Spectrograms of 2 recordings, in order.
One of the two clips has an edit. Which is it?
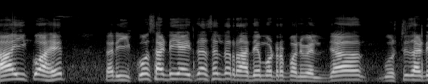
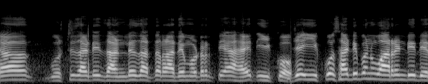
second; 1 cut; at 2.9 s

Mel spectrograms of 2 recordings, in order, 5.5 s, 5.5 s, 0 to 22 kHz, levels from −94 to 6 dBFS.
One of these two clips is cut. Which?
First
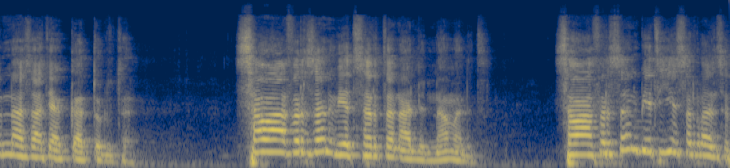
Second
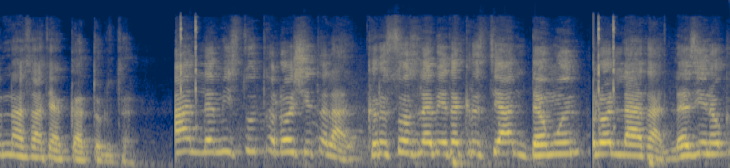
second; 2 cuts; at 1.3 s, 4.4 s

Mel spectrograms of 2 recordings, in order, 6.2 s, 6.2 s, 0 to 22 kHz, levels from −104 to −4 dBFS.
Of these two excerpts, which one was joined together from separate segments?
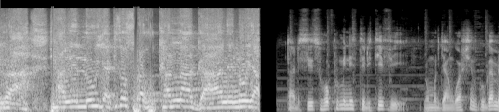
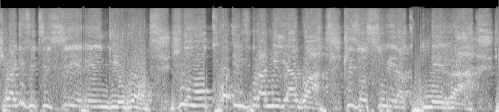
first; 1 cut; at 3.4 s

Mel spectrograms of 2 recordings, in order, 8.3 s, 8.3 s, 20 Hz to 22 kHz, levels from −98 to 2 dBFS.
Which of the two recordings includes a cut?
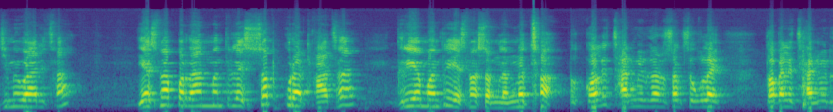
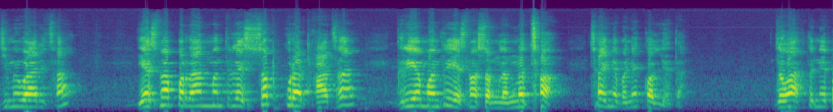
first; 1 cut; at 5.7 s

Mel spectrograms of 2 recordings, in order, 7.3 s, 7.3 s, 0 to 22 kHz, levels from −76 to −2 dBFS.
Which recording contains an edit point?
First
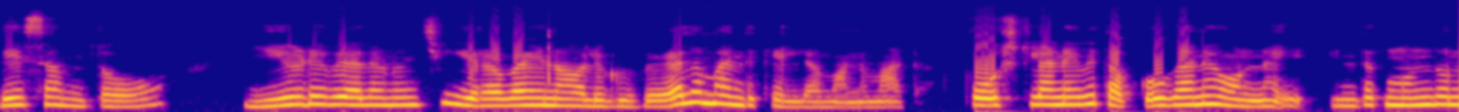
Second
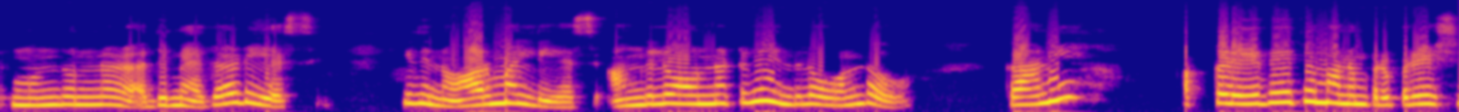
first; 1 cut; at 4.7 s

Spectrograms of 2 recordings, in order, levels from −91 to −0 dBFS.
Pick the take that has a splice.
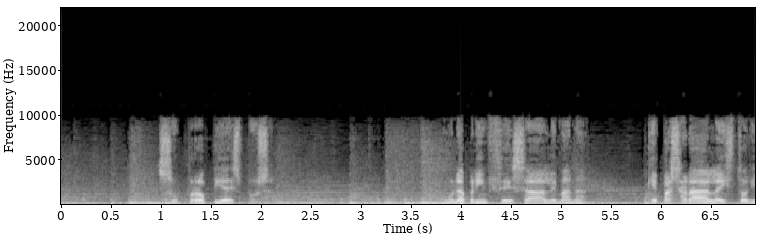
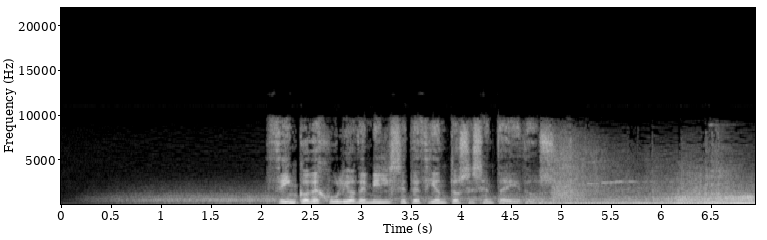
first; 1 cut; at 2.1 s

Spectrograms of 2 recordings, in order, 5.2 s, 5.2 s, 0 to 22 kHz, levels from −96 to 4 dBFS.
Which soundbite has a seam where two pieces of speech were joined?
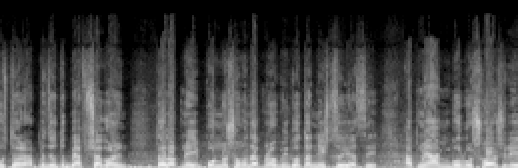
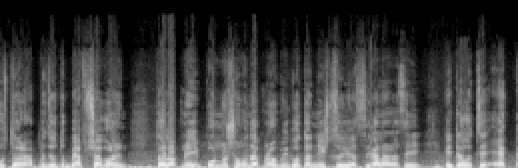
second; 1 cut; at 3.7 s

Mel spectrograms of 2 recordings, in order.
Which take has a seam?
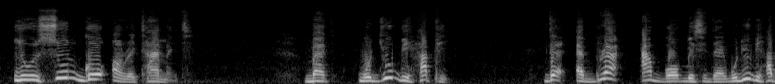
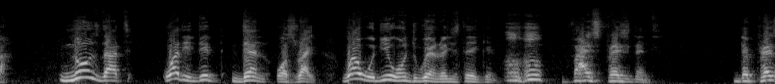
second; 1 cut; at 5.6 s

